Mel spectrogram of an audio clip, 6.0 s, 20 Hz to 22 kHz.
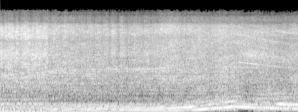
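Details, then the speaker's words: Freshly assembled 500 hp 2.3 engine, after a heat cycle, on a mix of 87 and Q16 fuel: steady, even, lumpy idle with a deep rumble and no knocks or ticks, holding oil pressure. Normal idle. "it's got oil pressure still it runs pretty smooth"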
